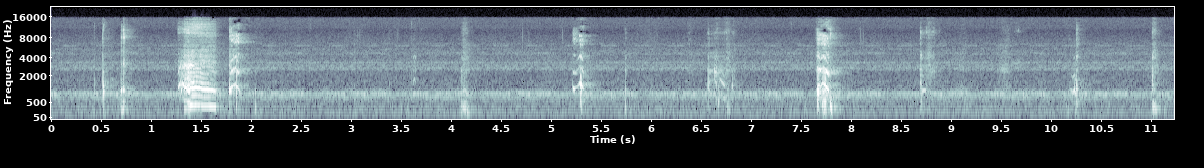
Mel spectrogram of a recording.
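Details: Hiccups at 2:30 AM: short, sharp, repeated catches at irregular spacing, about eight in eleven seconds, in a quiet room.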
